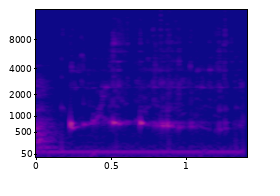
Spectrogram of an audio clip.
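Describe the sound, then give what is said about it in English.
A quiet sip of a mimosa from a glass: a few soft, wet liquid blips and small gulping drips in quick succession over a faint steady hum, with no talking. “Wait, no, I'm going to have a sip of my mimosa.”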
